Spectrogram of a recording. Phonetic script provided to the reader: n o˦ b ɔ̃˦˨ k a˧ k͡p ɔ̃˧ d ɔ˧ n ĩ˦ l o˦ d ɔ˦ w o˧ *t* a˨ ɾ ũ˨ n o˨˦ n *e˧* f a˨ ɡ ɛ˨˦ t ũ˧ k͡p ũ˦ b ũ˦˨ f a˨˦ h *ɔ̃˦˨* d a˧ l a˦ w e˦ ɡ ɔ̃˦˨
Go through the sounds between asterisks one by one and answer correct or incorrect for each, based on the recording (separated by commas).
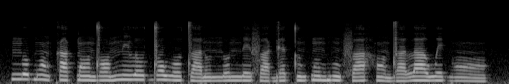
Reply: correct, correct, correct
